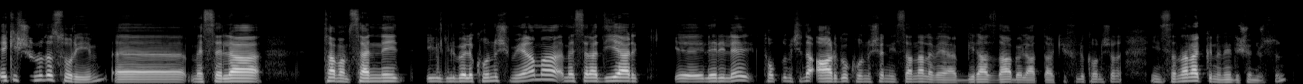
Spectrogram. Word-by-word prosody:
Peki 185 +3 -1
şunu 195 +2 -7
da 215 - +3
sorayım, 150 - -5
eee, 115 0 +1
mesela 140 +2 +5 0.6
tamam 150 -5 +3
senle 150 +2 +2 0.2
ilgili 145 0 -7
böyle 150 0 +5
konuşmuyor 155 0 -4
ama, 220 0 +2
mesela 160 -1 0
diğerleriyle 150 0 +1
toplum 150 +1 -9
içinde 150 +4 -3
argo 140 +2 +4
konuşan 135 +1 -11
insanlarla 130 -1 -5
veya 105 -3 -7
biraz 115 -3 -3
daha 120 0 +1
böyle, 105 -1 -6
hatta, 105 0 -7
küfürlü 125 +4 -18
konuşan 125 +1 -12 0.3
insanlar 130 +6 -3
hakkında 170 -9 +1
ne 110 0 -7
düşünürsün? 105 - -15
145 Hz, 140 wpm, -22 LUFS, 120-155 Hz, 0.6 s, mesela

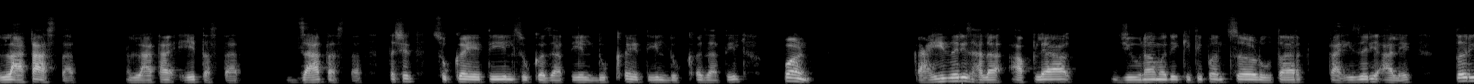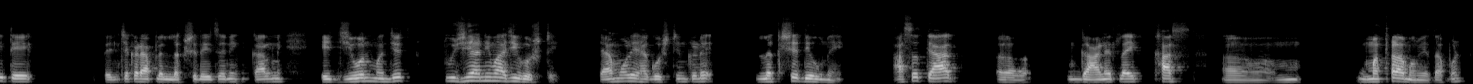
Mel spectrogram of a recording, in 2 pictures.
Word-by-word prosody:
लाटा 110 -2 +5
असतात. - - -10 0.5
लाटा 105 +2 -2
येत 115 +1 -3
असतात, 95 - -10 0.6
जात - - +2
असतात. - - -10 0.3
तसेच 140 -1 -2 0.3
सुखं 130 - 0
येतील, 120 0 +3
सुखं 110 -2 -3
जातील, 105 0 -3
दुःख 105 +4 -7
येतील, 110 -2 -3
दुःख 105 +2 -10
जातील. 110 +3 -4 0.5
पण, - - +5 1.1
काही 115 +7 -1
जरी 155 +2 +5
झालं 110 -5 0
आपल्या 120 +3 +2 0.6
जीवनामध्ये 115 +2 +1
कितीपण 120 +1 -4
चढ-उतार 110 -2 +2 0.3
काही 105 0 -4
जरी 125 +3 0
आले, 105 0 -4 0.5
तरी 165 +1 +5
ते 135 -1 +6 0.8
त्यांच्याकडे 130 +4 +1
आपल्याला 125 -1 +2
लक्ष - - -6
द्यायचं 120 +1 +1
नाही. 130 -1 -3
कारण 125 +3 0 0.4
हे 125 - +4
जीवन 140 +5 +4
म्हणजेच 150 +4 +1 0.4
तुझी 160 +1 +2
आणि 175 0 +4
माझी 155 -3 +4
गोष्ट 125 -4 0
आहे. - - -18 0.4
त्यामुळे 140 +5 +2
ह्या 125 -2 -1
गोष्टींकडे 135 +3 -2 0.6
लक्ष 135 +4 0
देऊ 135 -4 +5
नये. 105 -6 -7 0.6
असं 170 - 0
त्या 145 0 +8 0.5
अ, 115 - -4 0.8
गाण्यातला 120 +4 +4
एक 130 0 0
खास 135 0 +3 0.3
अ, - - -14
म 100 +2 -6 0.8
मथळा 130 +3 +6
म्हणूयात 105 -4 -2
आपण 140 - -5
120 Hz, 120 wpm, -25 LUFS, 110-135 Hz, 1.1 s, त्या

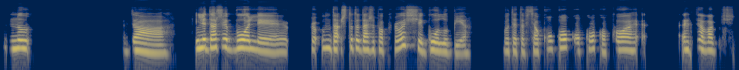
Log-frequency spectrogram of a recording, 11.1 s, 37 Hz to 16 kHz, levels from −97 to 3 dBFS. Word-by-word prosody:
Ну 245 +1 +2 1.4
да. 180 -4 +1 0.3
Или 255 +3 +7
даже 270 +1 +5
более 210 -8 +3 0.3
п - - -4
м, 255 0 -5
да, 225 -2 +2
что-то 260 -2 -2
даже 220 -2 +1
попроще, 275 +7 -2
голуби- 180 -5 -2 0.5
вот 195 0 -10
это 190 0 -6
всё 185 0 -4
"ко 230 +5 -8
ко 260 +2 +3
ко 195 -7 -8
ко 230 +5 -5
ко 180 -7 -8
ко". 220 +5 0 0.9
Э 220 - -1
это 230 +1 -2
вообщ 205 -2 -4
220 Hz, 130 wpm, -22 LUFS, 185-250 Hz, 1.4 s, Или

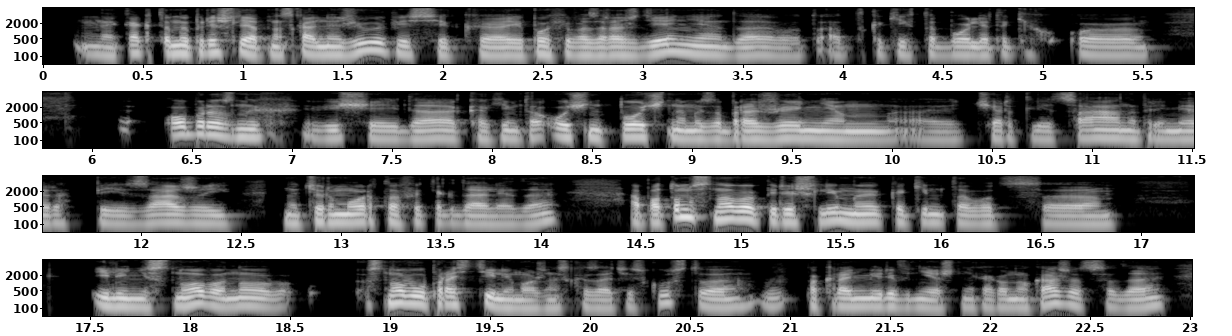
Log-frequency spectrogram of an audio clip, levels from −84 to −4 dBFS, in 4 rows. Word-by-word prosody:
м, 120 -3 -5
как-то 140 0 0
мы 135 -1 +4
пришли 145 +1 +3
от - - +3
наскальной 120 0 +2
живописи 135 -5 +1
к 115 +1 +1
эпохе 120 0 -1
Возрождения, 120 +4 +2
да, 115 +1 -1
вот 110 0 -10
от 115 -1 -10
каких-то 120 -1 -7
более 120 0 0
таких, 125 +1 -12
о, 115 -2 -1 0.8
образных 160 -5 +2
вещей, 125 -1 -1
да, 120 +1 +1
к 120 - -13
каким-то 125 +2 -3
очень 135 -3 +1
точным 135 -3 +3
изображениям, 115 -1 +1
э, 110 -1 -10
черт 120 -1 -6
лица, 120 +2 0
например, 115 -1 -3
пейзажей, 115 0 -1 0.2
натюрмортов 125 +1 +1
и - - -3
так 115 0 -7
далее, 110 -2 -1
да. 120 +7 -4 0.3
А - - +1
потом 190 +11 +5
снова 165 -3 +6
перешли 135 +1 0
мы 130 -3 +3
к - - -35
каким-то 125 -1 -3
вот, 115 0 -4 0.2
э, 110 -1 -1 0.7
или 125 -2 +3
не 120 -1 +1
снова, 130 +2 +4
но 120 -2 +1 0.4
снова 165 -1 +4
упростили, 145 -4 +2
можно 105 0 -3
сказать, 110 -1 -6
искусство, 125 -4 -3
в 125 -1 -9
по - - -3
крайней 125 -1 +1
мере, 125 0 +2
внешне, 115 0 -5
как 115 +1 -6
оно 115 -1 -2
кажется, 140 -5 -1
да, 115 +5 -1
120 Hz, 160 wpm, -24 LUFS, 115-130 Hz, 0.8 s, снова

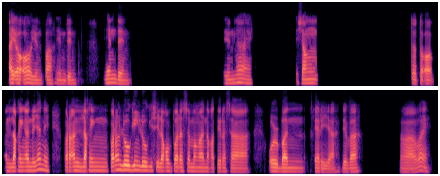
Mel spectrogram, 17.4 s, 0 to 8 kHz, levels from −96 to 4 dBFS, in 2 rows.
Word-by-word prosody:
Ay, 135 0 +5
oo. 130 +2 +4
Yun 115 -1 -5
pa, 120 -1 -1
yun 115 -1 -7
din. 115 -1 -5 0.5
Yun 135 +1 -1
din. 110 -2 -2 1.9
Yun 125 0 -6
nga, 145 +1 -1
eh, 125 - -8 0.9
isang 130 0 -1 1.8
Totoo. - - -1 0.2
Ang 130 - -4
laking 140 +1 +4
ano 140 0 +3
niyan 180 +3 +1
eh, 145 - -5 0.3
parang 140 0 +3
ang - - -1
laking 145 0 +4 0.3
parang 165 +4 +5
luging-lugi 155 -3 +4
sila 135 -2 +2
kumpara 130 0 +2
sa 130 +1 -4
mga 125 -1 0
nakatira 120 0 -3
sa 110 -1 -1 0.4
urban 120 -2 +2 0.2
area, 110 -1 -3
di 115 - -3
ba? 115 +2 0 0.8
Kawawa 110 +5 -2
eh. 115 - -25
125 Hz, 120 wpm, -24 LUFS, 115-140 Hz, 1.9 s, Ay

